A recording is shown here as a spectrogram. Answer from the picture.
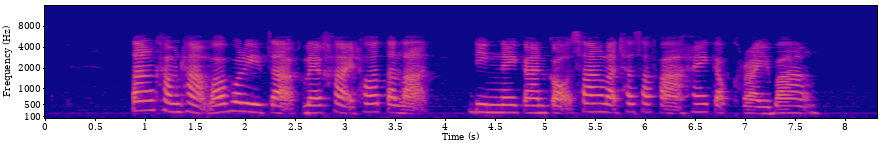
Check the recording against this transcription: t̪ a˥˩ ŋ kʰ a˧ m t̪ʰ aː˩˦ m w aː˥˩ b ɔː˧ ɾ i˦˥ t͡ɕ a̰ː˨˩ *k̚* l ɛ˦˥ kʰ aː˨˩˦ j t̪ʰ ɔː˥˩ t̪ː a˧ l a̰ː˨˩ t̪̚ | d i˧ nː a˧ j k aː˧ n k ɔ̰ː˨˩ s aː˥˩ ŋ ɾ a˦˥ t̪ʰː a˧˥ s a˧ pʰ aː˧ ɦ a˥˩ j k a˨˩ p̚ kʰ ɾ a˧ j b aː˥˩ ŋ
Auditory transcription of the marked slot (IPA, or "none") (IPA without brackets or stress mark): k̚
